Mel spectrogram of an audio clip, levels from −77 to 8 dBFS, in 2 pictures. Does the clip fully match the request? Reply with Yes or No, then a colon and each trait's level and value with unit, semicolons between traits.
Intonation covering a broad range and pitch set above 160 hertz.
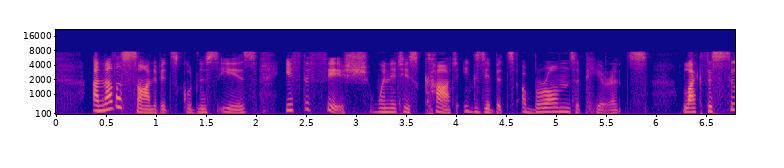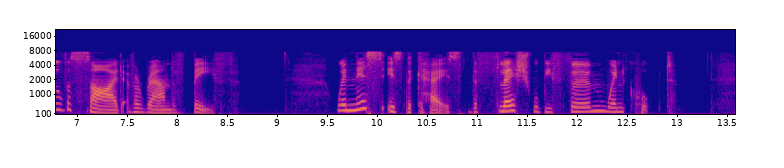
Yes: wide, 5.9 semitones; medium, 185 Hz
